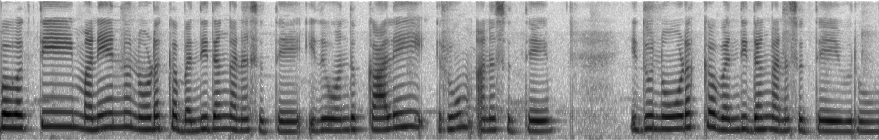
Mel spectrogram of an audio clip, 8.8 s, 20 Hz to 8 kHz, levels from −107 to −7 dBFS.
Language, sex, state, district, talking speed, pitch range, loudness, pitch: Kannada, female, Karnataka, Bellary, 100 wpm, 230-275 Hz, -19 LUFS, 255 Hz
